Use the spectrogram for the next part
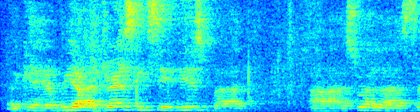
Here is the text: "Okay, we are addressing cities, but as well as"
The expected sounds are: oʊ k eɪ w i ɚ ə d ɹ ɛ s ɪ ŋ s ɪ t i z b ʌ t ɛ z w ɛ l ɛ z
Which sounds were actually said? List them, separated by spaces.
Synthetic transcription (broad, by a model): oʊ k eɪ w i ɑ ə d ɹ ɛ s ɪ ŋ s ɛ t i s b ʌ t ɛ s w ɛ l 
